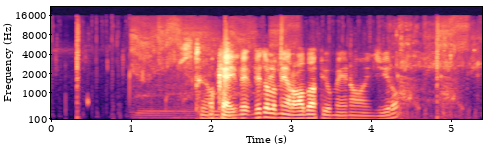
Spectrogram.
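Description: A zombie groans low and drawn out.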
